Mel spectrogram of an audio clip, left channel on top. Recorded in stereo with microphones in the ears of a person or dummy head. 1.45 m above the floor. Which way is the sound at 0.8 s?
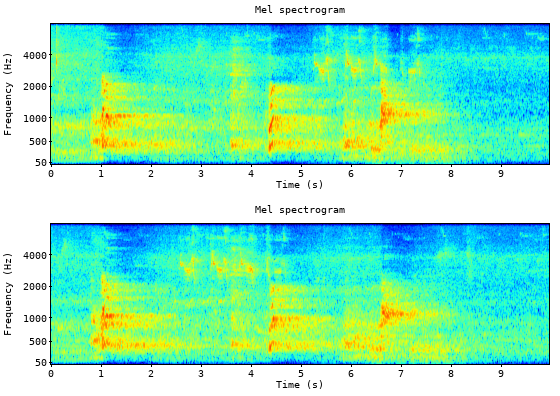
5° left (ahead or behind).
